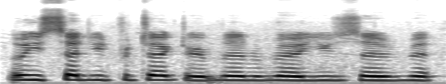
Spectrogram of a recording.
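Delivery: high-pitched mock whine; mocking complaint. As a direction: parrot the complaint in a silly high voice. Mocking a character's childish complaint.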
